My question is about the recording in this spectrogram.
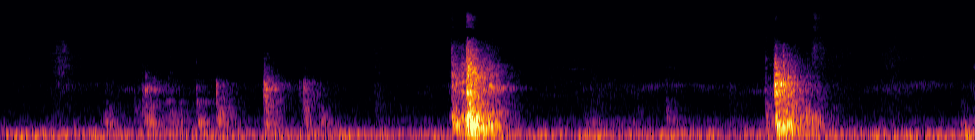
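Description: A few light knocks, then two loud, hard clunks about two and a half seconds apart, as billiard balls are handled at a pool table.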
